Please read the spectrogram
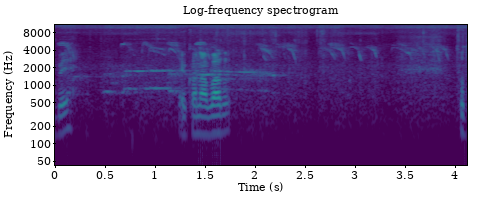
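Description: A distant rooster crowing, one long call of about a second and a half, with small birds chirping throughout. A short spoken syllable falls in the middle of the crow.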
